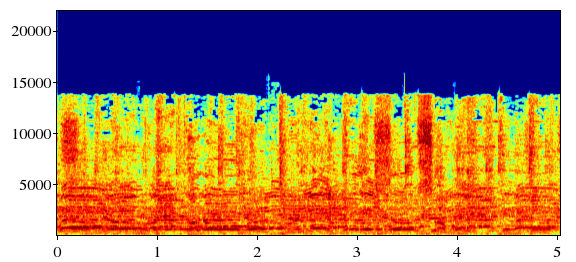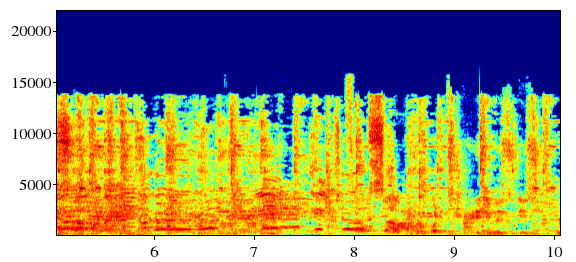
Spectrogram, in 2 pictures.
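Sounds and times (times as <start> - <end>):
person singing folk song: 0.0 - 9.6
plucked string instruments: 0.0 - 10.0.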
